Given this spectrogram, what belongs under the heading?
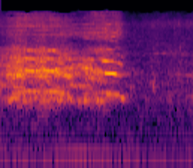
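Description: A rooster crows loud and close for under a second inside a flood-prone chicken coop in Montalban, Rizal during Typhoon Enteng, followed by a faint cluck.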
